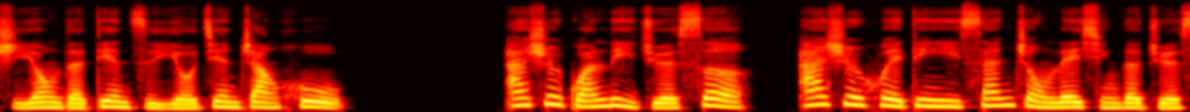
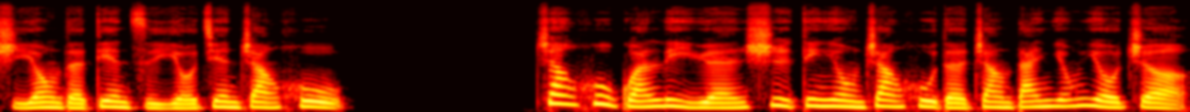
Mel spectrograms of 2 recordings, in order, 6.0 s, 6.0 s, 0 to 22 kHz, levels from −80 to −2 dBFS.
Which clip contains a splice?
first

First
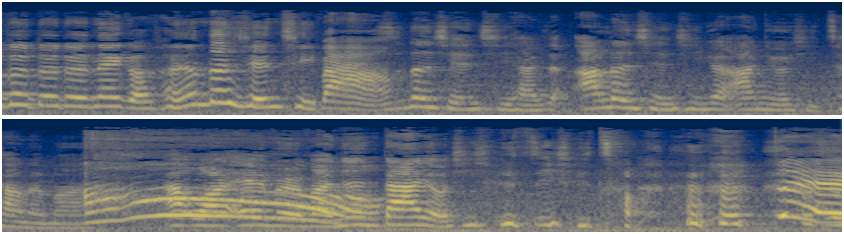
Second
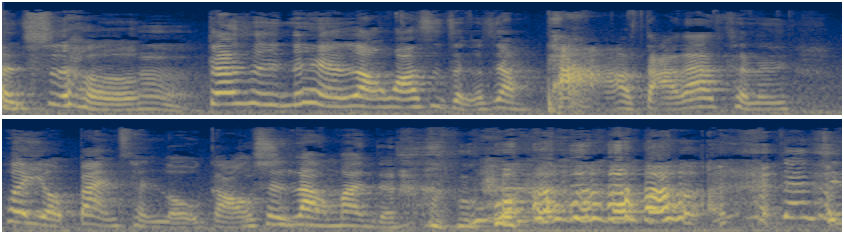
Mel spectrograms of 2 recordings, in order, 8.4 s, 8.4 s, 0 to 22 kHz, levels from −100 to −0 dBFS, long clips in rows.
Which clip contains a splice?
first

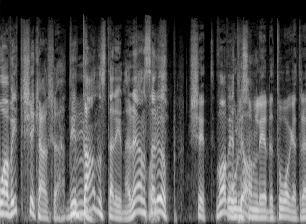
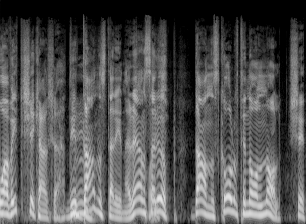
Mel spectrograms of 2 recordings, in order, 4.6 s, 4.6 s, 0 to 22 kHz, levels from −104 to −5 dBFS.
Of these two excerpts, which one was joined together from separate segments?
first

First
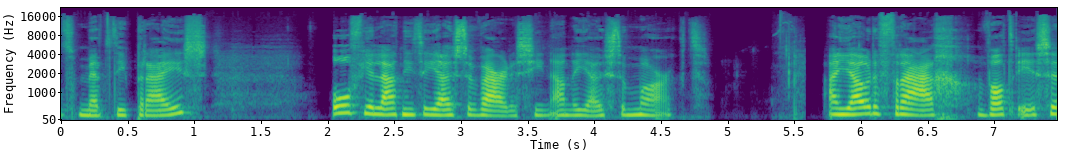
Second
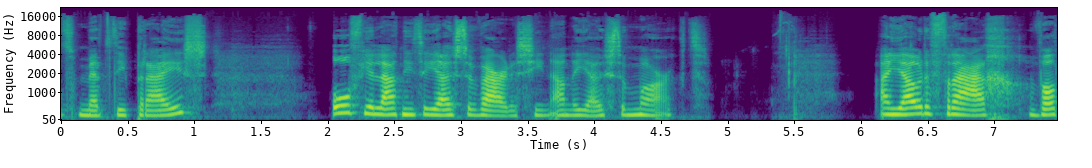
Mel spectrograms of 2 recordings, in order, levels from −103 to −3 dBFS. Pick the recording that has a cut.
first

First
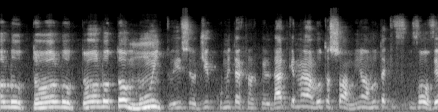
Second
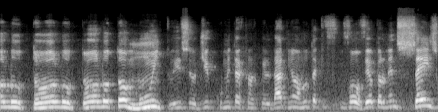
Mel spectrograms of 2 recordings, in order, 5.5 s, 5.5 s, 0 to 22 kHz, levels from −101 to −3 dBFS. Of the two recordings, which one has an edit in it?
second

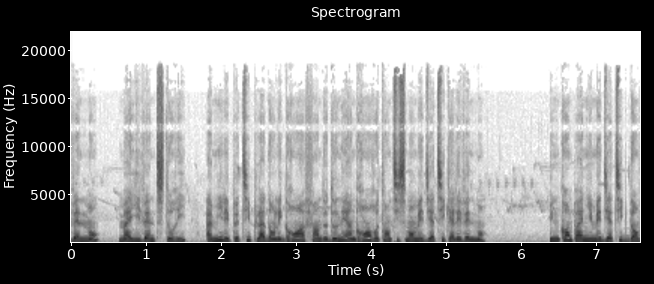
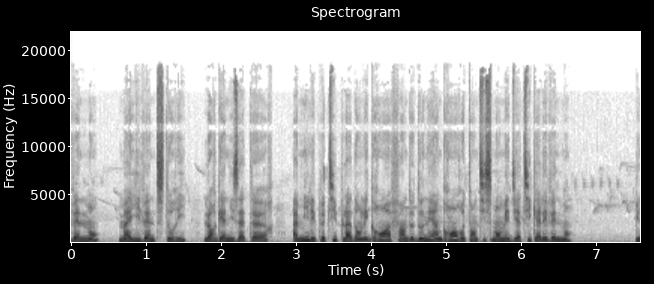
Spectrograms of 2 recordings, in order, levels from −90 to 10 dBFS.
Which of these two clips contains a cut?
first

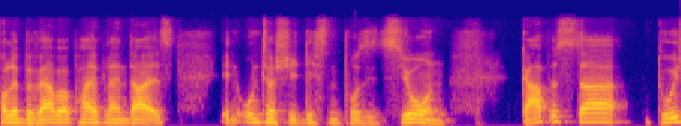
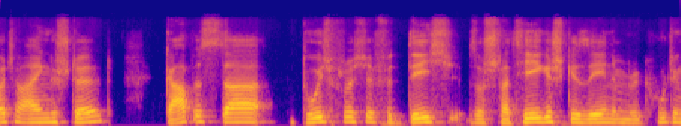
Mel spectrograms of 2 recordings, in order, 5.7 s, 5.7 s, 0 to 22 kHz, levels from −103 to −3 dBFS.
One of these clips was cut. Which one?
second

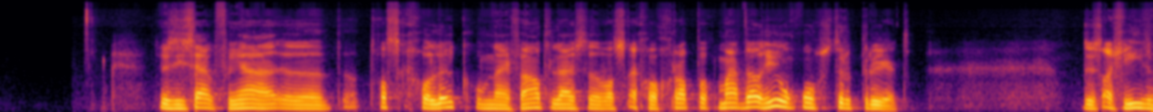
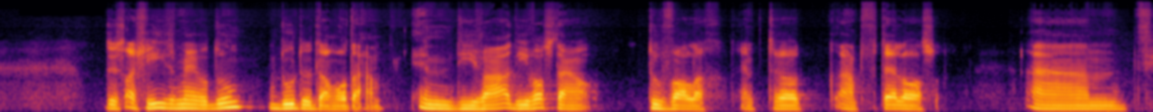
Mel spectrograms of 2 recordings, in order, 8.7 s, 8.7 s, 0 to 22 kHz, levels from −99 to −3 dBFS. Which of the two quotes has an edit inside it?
second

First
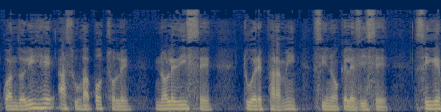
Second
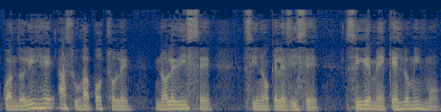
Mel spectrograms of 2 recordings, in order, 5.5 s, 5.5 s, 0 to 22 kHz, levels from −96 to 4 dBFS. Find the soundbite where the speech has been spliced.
second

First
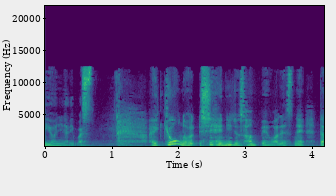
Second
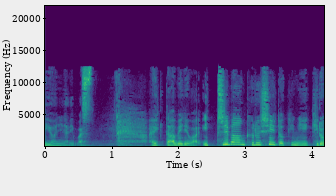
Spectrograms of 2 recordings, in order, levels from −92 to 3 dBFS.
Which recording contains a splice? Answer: second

